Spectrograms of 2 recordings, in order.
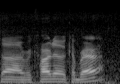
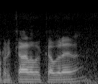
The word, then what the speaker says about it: Ricardo Cabrera: Hello, my name is Ricardo Cabrera, or Ricardo Cabrera. You can roll your R's if you want.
